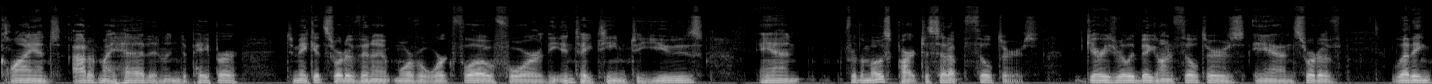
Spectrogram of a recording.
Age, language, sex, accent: 40-59, English, male, American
